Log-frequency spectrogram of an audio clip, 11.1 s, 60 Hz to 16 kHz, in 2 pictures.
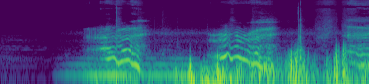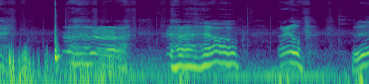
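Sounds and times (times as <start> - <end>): man groaning and grunting: 1.3 - 2.3, 3.2 - 4.3, 6.4 - 9.1
sharp knock: 6.4 - 6.6.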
